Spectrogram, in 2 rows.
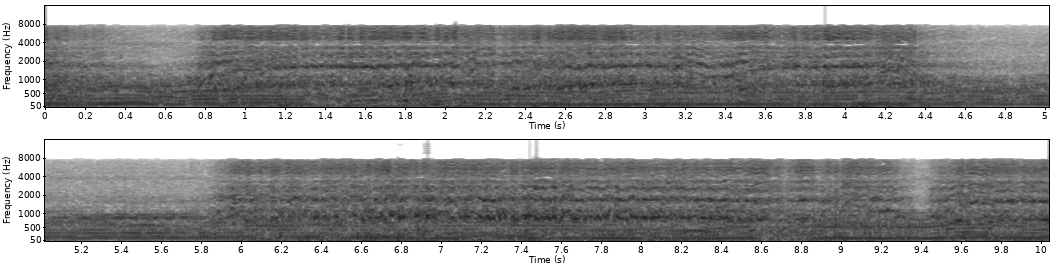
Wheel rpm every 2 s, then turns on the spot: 120, 160, 40, 170, 140.
none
